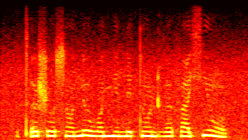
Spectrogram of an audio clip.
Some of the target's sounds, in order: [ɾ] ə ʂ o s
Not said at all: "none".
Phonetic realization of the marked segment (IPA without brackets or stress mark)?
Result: tʼ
